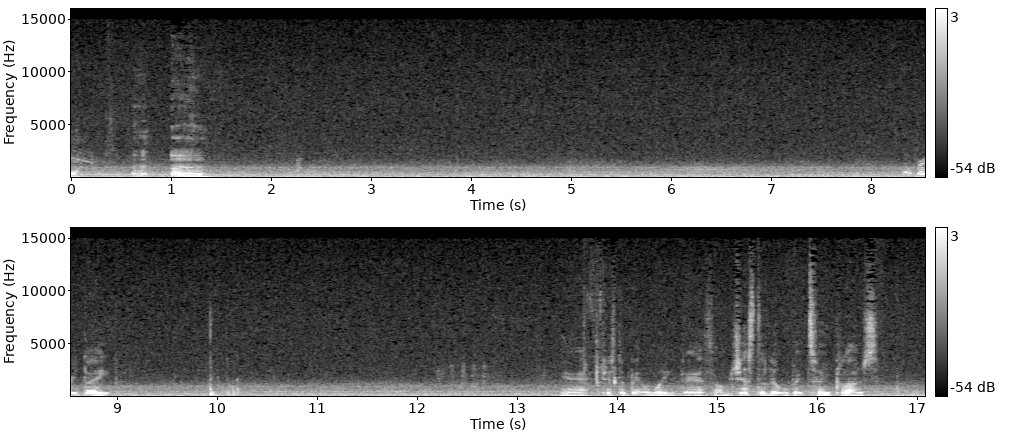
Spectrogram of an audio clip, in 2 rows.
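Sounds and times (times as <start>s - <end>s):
low background noise: 0.0s - 17.0s
man clearing his throat: 0.6s - 1.4s.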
